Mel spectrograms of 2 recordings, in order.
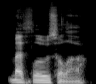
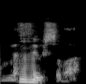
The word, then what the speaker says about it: Methuselah: name for him go ahead what's the name Methuselah oh that's awesome methusa is that yeah that's how you say his name right Noah's grandfather Yeah I think so I think so Methuselah I'm pretty sure that's how you say it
